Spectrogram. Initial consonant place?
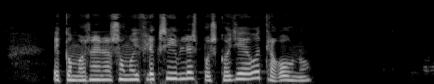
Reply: velar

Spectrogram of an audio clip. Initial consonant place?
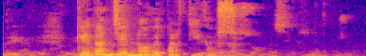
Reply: velar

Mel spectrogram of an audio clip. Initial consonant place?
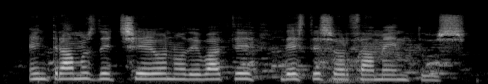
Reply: alveolar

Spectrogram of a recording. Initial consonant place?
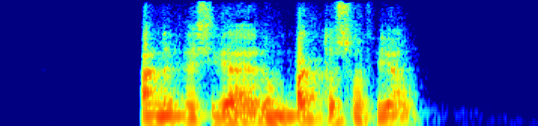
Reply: alveolar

